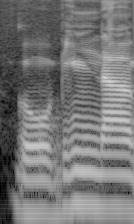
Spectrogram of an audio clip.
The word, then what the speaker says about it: Govinda: on the last one you put the focus on the last syllable da so it's cool being da that will be the last part let's try it together Govinda Govinda Govinda Govinda Govinda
